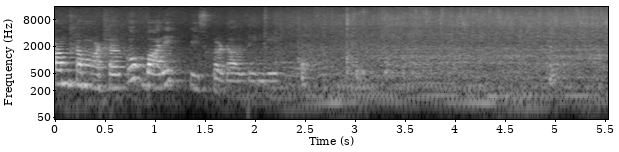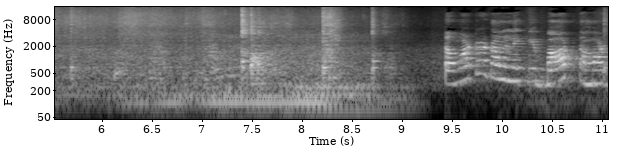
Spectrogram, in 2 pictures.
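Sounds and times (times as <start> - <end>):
sauce sizzling in hot oil: 0.2 - 9.1
spoon scraping pan: 2.1 - 9.1.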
